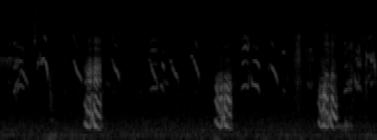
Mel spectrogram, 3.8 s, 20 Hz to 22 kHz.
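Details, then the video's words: Black francolin chicks fighting, 18 July 2024. Three loud, coarse squawking bursts about a second apart stand out above scattered thin, high downslurred peeps, with a steady low hum underneath. "Teeter kids fighting best .kala teeter kids."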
